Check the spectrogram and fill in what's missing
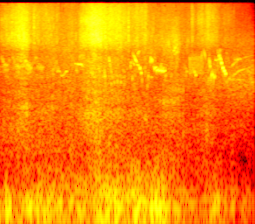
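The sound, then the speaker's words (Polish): A skylark sings in the background, a stream of high, quick chirps and trills, faint above a steady low rumble with soft thuds. “Cały czas skowronek nam towarzyszy, no prawie cały czas, ale takie tło piękne.”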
